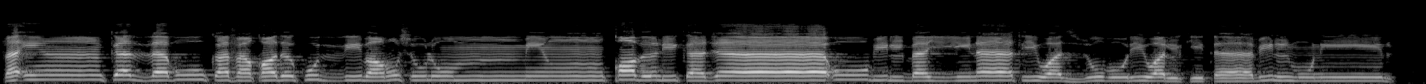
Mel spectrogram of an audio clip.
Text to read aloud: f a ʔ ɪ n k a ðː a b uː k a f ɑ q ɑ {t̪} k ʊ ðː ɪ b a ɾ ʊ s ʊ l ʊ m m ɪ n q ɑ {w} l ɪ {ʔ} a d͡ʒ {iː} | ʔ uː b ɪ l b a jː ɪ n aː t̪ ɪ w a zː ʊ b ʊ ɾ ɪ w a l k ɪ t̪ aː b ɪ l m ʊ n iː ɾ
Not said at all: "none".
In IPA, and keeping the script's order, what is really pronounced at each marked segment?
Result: d̪, b, k, aː

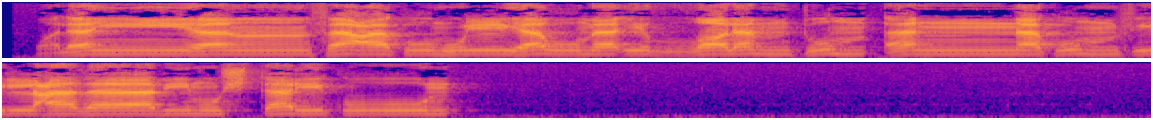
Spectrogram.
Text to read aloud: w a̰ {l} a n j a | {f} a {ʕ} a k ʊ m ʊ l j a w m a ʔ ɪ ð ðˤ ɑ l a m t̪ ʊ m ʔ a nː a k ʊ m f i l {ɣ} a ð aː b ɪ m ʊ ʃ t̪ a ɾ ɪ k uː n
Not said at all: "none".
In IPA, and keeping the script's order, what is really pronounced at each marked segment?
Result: l, f, ʕ, ʕ

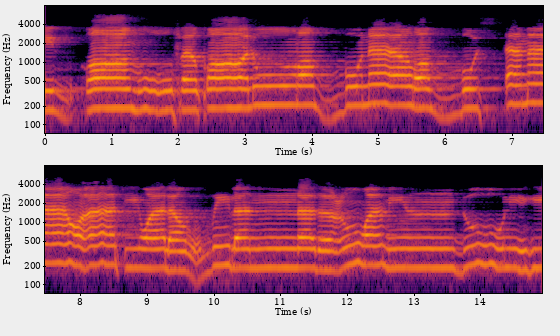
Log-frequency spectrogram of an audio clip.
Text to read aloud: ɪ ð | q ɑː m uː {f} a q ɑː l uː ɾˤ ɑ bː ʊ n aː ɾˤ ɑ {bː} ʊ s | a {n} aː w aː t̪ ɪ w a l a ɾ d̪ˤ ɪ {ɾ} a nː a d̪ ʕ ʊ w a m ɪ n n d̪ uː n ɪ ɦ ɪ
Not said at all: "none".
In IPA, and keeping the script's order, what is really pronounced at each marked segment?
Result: f, bː, m, l

